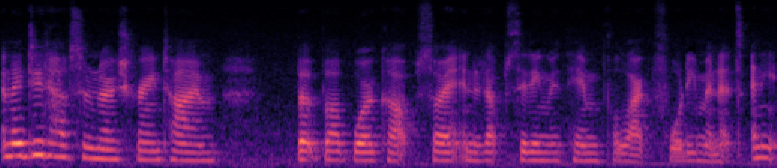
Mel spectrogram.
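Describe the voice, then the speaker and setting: A woman with an Australian accent talks at a very fast pace, medium in pitch. Her intonation is lively, and there is noticeable background noise. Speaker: vlogger, new mother. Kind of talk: casual vlog. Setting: at home.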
